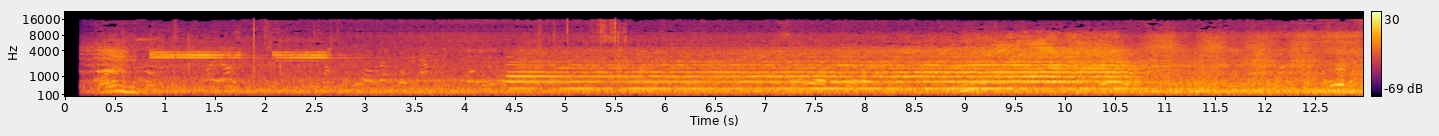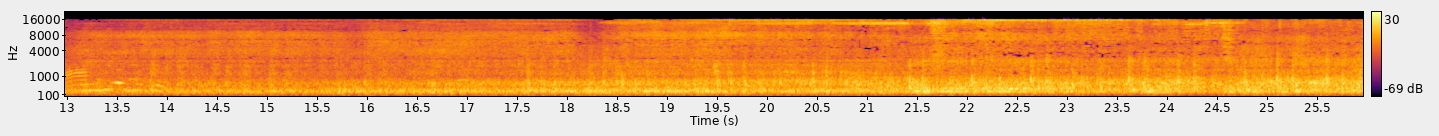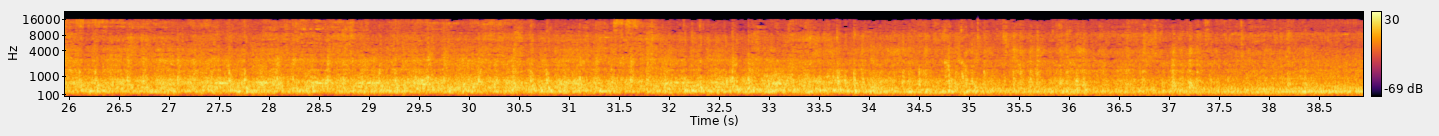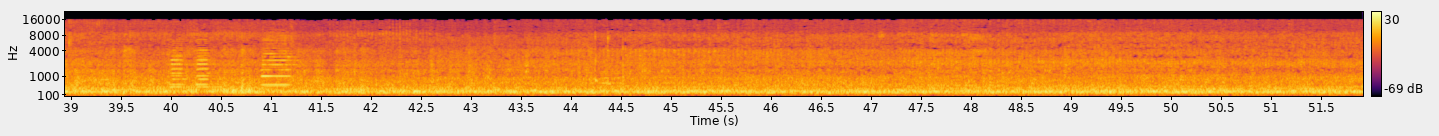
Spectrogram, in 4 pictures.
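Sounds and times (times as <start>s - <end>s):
diesel locomotive engine: 0.2s - 51.9s
train horn: 0.8s - 2.7s, 4.4s - 11.2s, 40.0s - 41.4s
train wheels rumbling on rails: 2.8s - 51.9s.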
